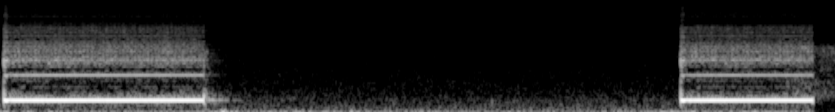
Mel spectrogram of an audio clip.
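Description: Telephone ringing tones on a call line as a call is placed: two steady, loud electronic tones about a second each, separated by a quiet gap of over two seconds, with no one speaking.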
